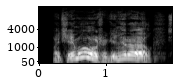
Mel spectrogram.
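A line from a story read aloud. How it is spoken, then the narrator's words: Angry question. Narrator (Russian): сердито спросил адмирал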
